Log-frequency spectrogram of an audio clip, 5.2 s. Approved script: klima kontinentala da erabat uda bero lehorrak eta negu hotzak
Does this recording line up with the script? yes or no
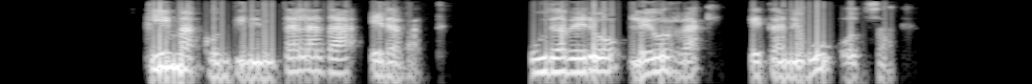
yes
